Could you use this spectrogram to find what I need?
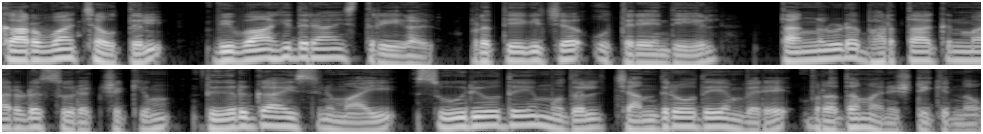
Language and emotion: Malayalam, neutral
